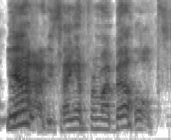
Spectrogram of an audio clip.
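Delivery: high-pitched, laughing through the words. Real, not acted. Player admitting to the head on his belt, laughing. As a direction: barely hold back the laughter.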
